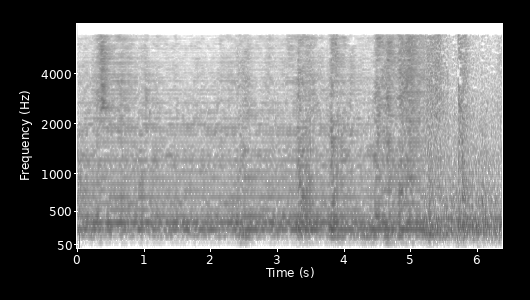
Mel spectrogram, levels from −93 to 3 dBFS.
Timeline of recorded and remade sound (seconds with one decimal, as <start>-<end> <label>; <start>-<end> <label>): 0.0-5.2 remade; 5.2-6.4 recorded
